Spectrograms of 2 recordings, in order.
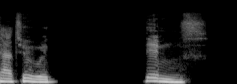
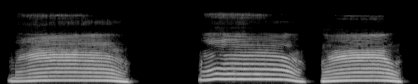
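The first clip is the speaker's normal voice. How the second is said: cat meowing; 3 semitones higher, much slower than usual. Acted. Cat calling from the wood to the old lady. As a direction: call out like a cat hidden in the woods.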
